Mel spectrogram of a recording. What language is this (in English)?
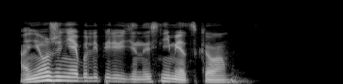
Russian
